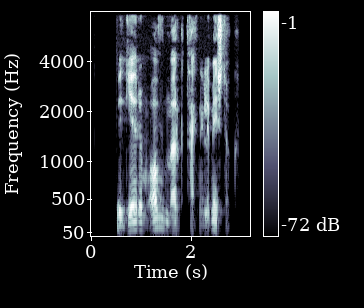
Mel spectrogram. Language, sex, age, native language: Icelandic, male, 40-49, Icelandic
